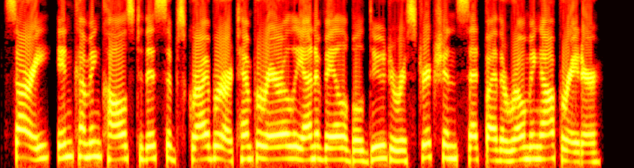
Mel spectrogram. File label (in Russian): уведомление АНГ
